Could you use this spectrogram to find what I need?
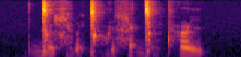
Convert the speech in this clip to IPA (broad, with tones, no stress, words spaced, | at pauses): ɡ͡ǀə̃˥ɕa̤˩nǀʰɔ̤˩jɬɘ˥ ɡ͡ǀə̃˩tʰə̃˥j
